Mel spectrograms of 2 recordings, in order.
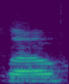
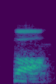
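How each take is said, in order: First: The name rhymes with dough. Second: The name rhymes with claw. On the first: "Like dough, clo" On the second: "pronounce it like a claw"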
